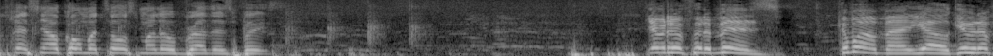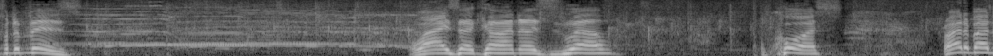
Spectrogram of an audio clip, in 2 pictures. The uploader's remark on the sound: CKUT Live Remote Montreal Massive 4. CKUT broadcasts live from IsARt in Montreal.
